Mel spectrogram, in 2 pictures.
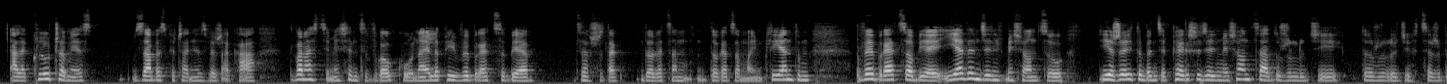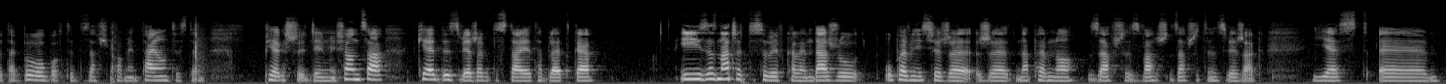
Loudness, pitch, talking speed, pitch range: -24 LUFS, 185 Hz, 145 wpm, 175-215 Hz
